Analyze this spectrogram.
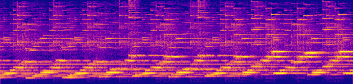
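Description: Background music: a light mallet-percussion tune of short ringing notes stepping up and down at an even pace.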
